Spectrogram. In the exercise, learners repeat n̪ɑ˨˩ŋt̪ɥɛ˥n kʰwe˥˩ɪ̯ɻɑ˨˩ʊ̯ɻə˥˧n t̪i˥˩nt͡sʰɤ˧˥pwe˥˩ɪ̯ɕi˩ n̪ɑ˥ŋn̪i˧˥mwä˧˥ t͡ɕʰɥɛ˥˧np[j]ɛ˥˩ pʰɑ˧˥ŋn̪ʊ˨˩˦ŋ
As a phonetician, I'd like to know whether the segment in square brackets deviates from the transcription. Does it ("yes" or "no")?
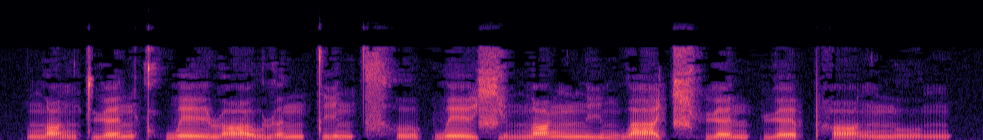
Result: yes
